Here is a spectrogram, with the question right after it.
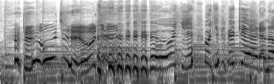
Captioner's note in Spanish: Burlándose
